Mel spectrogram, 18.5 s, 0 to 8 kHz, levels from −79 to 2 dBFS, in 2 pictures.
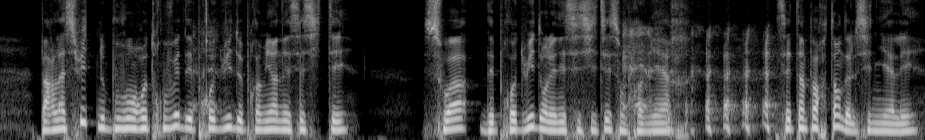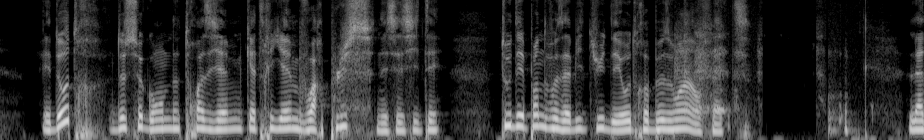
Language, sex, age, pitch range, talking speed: French, male, 20-39, 135-175 Hz, 145 wpm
